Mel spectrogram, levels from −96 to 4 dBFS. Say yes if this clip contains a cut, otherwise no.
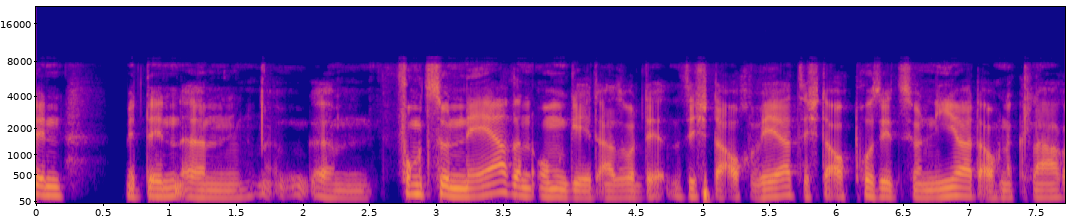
yes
